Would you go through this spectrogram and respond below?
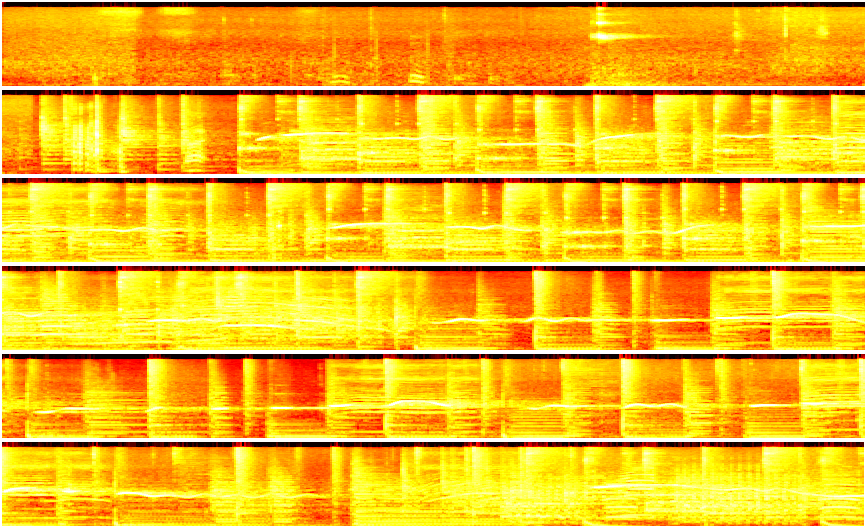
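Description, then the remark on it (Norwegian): A loud colony of jackass penguins at an aquarium in Norway braying together, with overlapping donkey-like honks and wheezy, whistling calls pulsing rhythmically for about twenty seconds after a quieter start. “Ja, det var den flotte lyden de lager, med hvor de får ordet esipingvinene fra.”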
